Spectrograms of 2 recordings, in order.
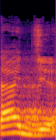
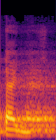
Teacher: qalqalah sughra dipantulkan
